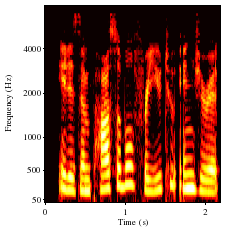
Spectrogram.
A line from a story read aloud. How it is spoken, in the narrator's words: answered the other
